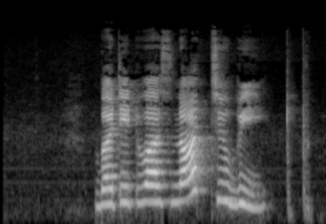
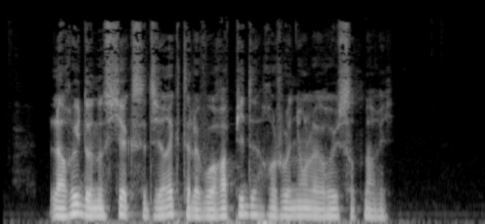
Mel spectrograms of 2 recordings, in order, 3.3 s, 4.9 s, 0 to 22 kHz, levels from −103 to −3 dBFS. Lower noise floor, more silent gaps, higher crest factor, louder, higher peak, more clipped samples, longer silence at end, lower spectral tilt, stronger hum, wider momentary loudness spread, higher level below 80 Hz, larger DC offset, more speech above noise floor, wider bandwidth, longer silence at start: about the same, -71 dBFS vs -74 dBFS; neither; about the same, 20 dB vs 22 dB; first, -25 LUFS vs -32 LUFS; about the same, -8 dBFS vs -10 dBFS; neither; second, 0.2 s vs 1 s; second, -1.5 dB/octave vs -6.5 dB/octave; neither; first, 20 LU vs 9 LU; second, -78 dBFS vs -56 dBFS; neither; about the same, 45 dB vs 44 dB; second, 14 kHz vs 16 kHz; first, 0.95 s vs 0.5 s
